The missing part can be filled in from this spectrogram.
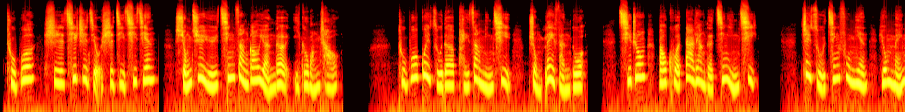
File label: Putonghua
